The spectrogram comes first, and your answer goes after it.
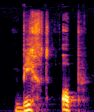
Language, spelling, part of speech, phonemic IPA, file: Dutch, biecht op, verb, /ˈbixt ˈɔp/, Nl-biecht op.ogg
- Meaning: inflection of opbiechten: 1. first/second/third-person singular present indicative 2. imperative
